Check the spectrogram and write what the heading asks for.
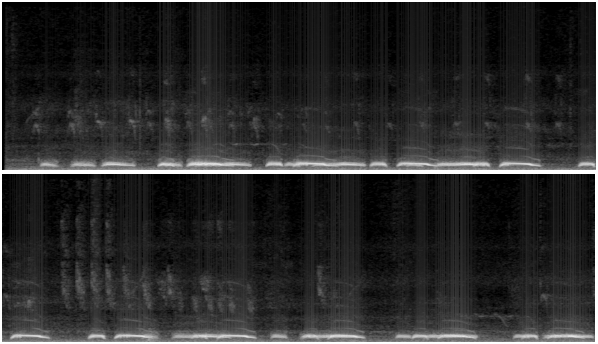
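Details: Spotted dove, a medium-voiced bird suited for use as a decoy and placed on the ground, singing the two-kuk 'ku-ang' style: a short coo followed by a longer arched coo, repeated about once a second with little background.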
